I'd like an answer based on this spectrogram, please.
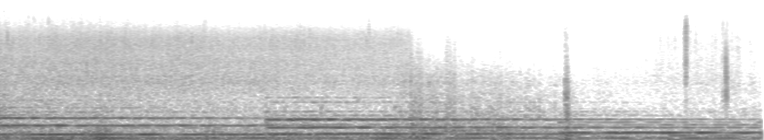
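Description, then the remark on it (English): Steady rain falls continuously over a low, humming drone, with a few sharper drips or taps standing out now and then. No one speaks. “But it's raining, so who knows where they went.”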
